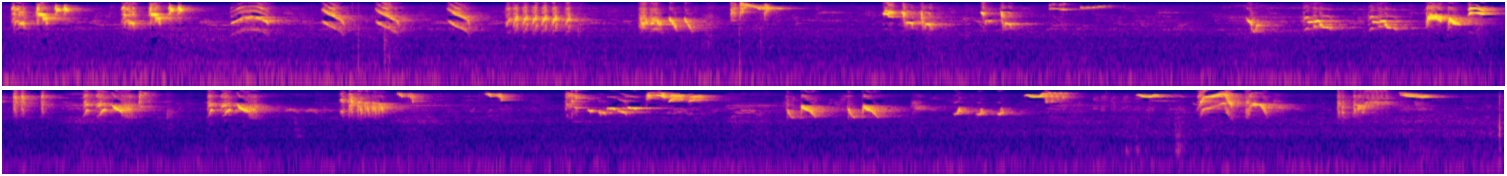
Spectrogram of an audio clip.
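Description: Small birds chirping and singing: a busy run of short, high chirps and quick downward-sliding notes, one after another, with a faint low rumble underneath.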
